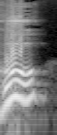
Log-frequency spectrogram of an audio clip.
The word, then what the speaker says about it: who: So when you are saying true G is silent here in who? W is silent.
